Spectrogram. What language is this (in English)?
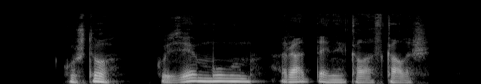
Mari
